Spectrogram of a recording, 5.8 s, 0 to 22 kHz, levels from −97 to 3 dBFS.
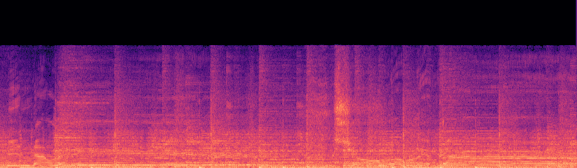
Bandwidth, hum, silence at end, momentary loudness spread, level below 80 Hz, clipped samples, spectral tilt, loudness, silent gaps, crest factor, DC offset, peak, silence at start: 16.5 kHz; none; 0 s; 1 LU; -30 dBFS; under 0.1%; -4.5 dB/octave; -15 LUFS; none; 14 dB; under 0.1%; -2 dBFS; 0 s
